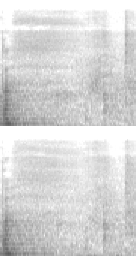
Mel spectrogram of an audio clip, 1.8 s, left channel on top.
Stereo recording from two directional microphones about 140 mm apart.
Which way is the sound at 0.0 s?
25° right (ahead or behind).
